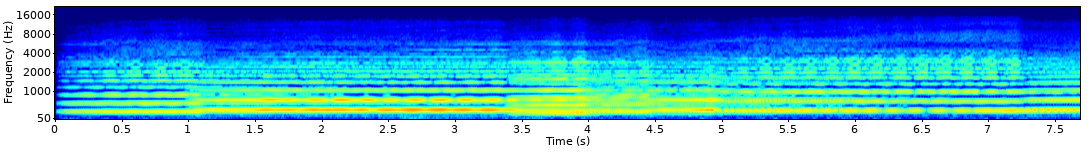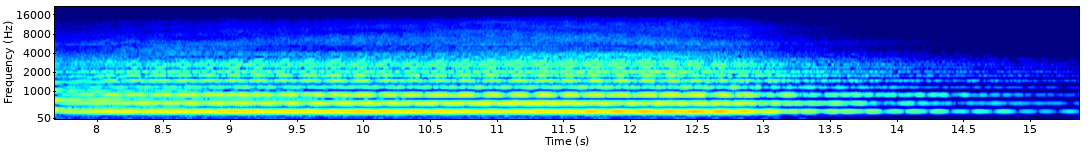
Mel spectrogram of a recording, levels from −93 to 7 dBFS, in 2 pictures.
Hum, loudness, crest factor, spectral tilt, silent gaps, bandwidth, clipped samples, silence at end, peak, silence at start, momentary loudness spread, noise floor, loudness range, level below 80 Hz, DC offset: none; -29 LUFS; 14 dB; -3.5 dB/octave; none; 13 kHz; under 0.1%; 1 s; -14 dBFS; 0.05 s; 9 LU; -62 dBFS; 5 LU; -78 dBFS; under 0.1%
